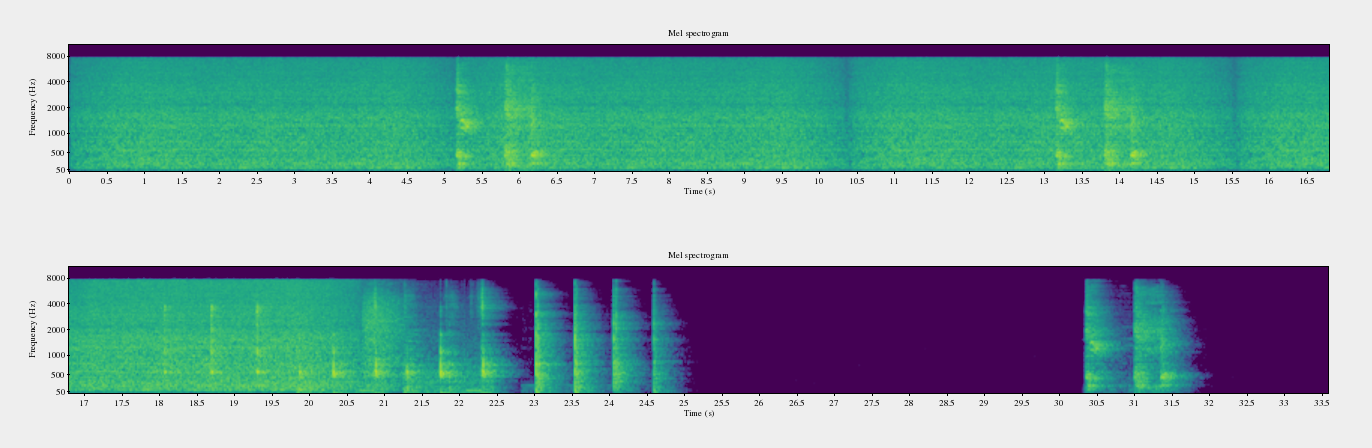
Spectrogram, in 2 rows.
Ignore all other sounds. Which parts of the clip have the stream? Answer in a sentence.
The stream can be heard from 0.0 to 21.3 s.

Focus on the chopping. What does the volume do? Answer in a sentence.
The volume of the chopping stays about the same.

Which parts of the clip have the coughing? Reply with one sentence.
The coughing can be heard from 5.2 to 6.3 s, from 13.1 to 14.3 s and from 30.3 to 31.5 s.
